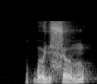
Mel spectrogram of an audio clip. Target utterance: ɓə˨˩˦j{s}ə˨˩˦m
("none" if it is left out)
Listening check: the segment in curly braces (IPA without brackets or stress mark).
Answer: s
